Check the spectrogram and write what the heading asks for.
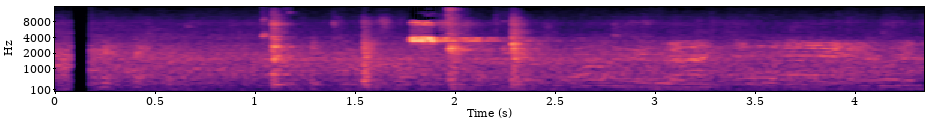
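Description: Field sound of an amateur football match, after a brief dropout right at the start: players calling out on the pitch and a few sharp thuds of the ball being kicked, with a short high-pitched call or whistle about two seconds in.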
